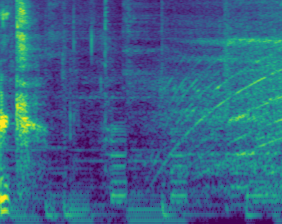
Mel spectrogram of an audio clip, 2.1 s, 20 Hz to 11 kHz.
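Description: Greenworks 48-volt cordless brush cutter's electric motor spinning up, a rising whine starting about a second in, over background music.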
